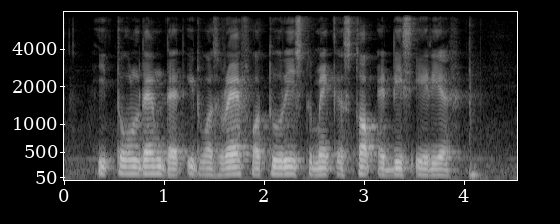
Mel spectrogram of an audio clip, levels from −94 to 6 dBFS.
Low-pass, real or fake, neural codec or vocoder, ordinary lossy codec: 7.2 kHz; real; none; none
